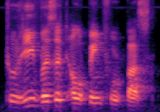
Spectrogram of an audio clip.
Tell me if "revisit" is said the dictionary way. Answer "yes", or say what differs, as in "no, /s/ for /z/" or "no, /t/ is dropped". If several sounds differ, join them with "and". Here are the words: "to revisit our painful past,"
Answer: yes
